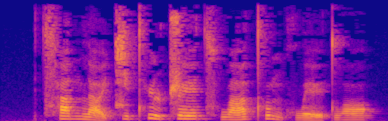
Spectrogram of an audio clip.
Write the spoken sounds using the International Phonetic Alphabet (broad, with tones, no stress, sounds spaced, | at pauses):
t͡sʰ a˥ n l a̰˨˩ ɪ̯ t͡ɕ i˥˧ t̪ʰ y˥˩ ʈ͡ʂ e˥ ɪ̯ t͡sʰ w ä˧˥ t̪ʰ ʊ˥˩ ŋ x w ḛ˨˩ ɪ̯ t̪ w ɔ˥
